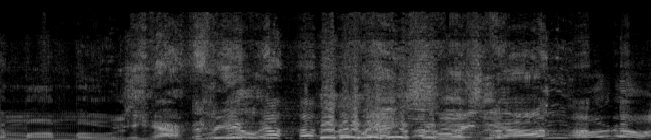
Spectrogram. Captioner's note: laughter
